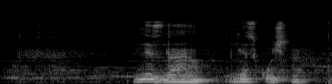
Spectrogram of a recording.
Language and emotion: Russian, neutral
